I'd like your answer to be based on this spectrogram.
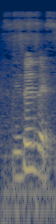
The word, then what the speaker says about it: SZA: SZA. Just think of SZA, like okay. SZA.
